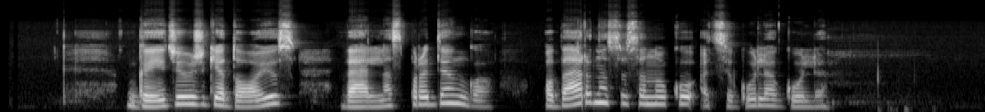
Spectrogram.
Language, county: Lithuanian, Vilnius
